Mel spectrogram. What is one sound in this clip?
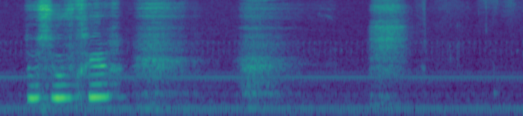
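A young woman sighs and breathes out audibly.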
